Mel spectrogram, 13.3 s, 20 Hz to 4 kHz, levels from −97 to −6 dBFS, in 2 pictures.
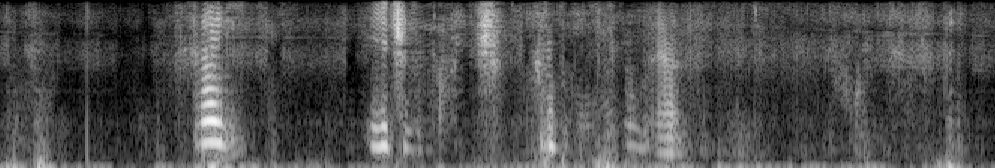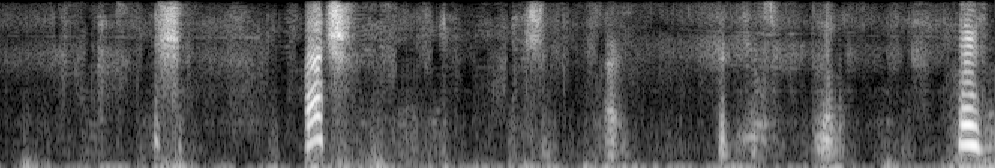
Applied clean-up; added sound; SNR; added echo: neural separator model SepFormer WHAM!.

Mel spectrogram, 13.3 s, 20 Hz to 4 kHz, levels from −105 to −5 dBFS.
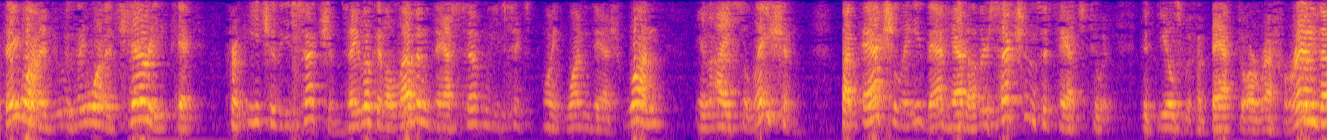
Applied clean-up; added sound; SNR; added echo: none; none; none; none.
